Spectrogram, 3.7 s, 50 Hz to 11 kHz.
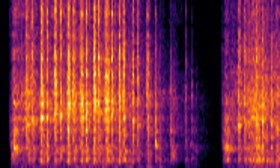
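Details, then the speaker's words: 1983 Honda ATC 200E 200cc three-wheeler, new battery, after cleaning broken start button, no fuel yet: uneven chunky chugging about three beats a second on the starter with no firing; sounds rough, cause unproven. "she is chunky sounding dude yeah i hope it's okay"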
